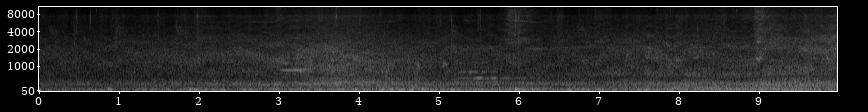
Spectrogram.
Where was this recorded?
in a residential area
